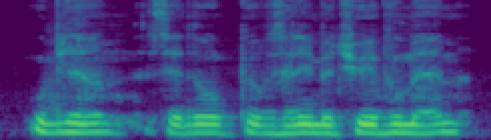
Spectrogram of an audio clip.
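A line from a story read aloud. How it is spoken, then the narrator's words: Wretched moan. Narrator (French): gémit alors le malheureux, dont les regards éperdus se fixaient sur le revolver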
